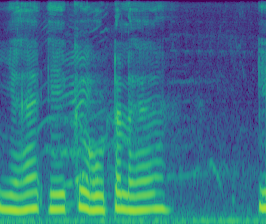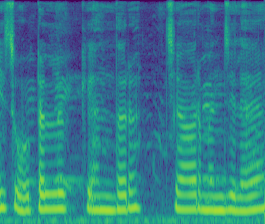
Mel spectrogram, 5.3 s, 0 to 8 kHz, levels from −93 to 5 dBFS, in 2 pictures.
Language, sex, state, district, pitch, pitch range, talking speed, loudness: Hindi, male, Bihar, Vaishali, 200 Hz, 190-210 Hz, 125 wpm, -14 LUFS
